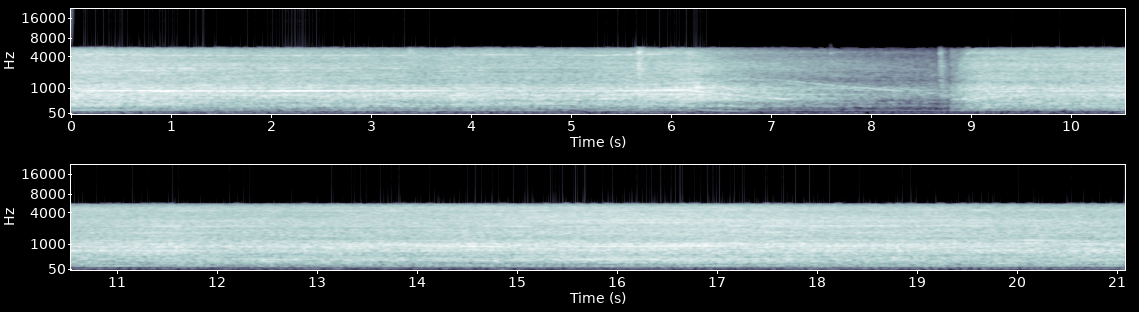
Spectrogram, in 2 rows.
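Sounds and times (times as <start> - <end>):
vacuum cleaner motor whine: 0.0 - 21.0.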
